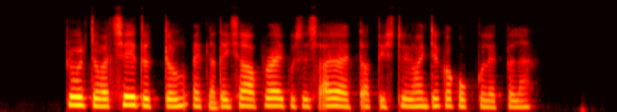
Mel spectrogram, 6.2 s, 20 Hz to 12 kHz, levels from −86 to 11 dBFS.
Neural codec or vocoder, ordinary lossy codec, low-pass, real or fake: codec, 16 kHz, 1 kbps, FunCodec, trained on Chinese and English, 50 frames a second; Opus, 32 kbps; 7.2 kHz; fake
